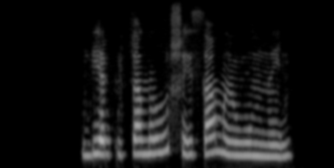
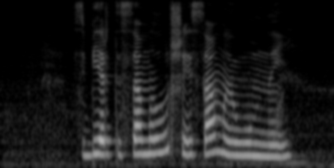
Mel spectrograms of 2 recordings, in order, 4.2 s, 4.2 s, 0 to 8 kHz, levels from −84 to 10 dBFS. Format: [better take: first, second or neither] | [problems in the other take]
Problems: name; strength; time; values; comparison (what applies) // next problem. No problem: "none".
second | noise reduction (neural mask model Resemble Enhance denoiser)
